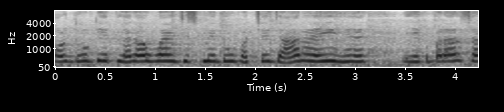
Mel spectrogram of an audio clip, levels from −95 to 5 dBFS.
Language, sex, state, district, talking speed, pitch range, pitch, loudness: Hindi, male, Bihar, West Champaran, 210 wpm, 310-335 Hz, 325 Hz, -14 LUFS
